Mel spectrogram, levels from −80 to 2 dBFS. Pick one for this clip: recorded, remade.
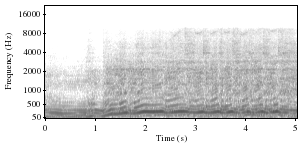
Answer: recorded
